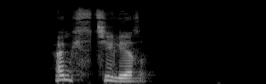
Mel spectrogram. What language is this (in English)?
Kabyle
